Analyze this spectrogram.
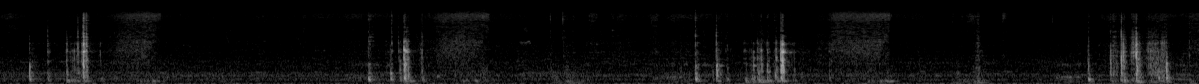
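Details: Buzzing of honey bees during a hive inspection, recorded with a Xiaomi Redmi Note 8: a continuous hum broken by clusters of sharp clicks and knocks about every three to four seconds as frames are handled.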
